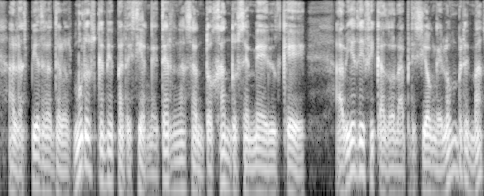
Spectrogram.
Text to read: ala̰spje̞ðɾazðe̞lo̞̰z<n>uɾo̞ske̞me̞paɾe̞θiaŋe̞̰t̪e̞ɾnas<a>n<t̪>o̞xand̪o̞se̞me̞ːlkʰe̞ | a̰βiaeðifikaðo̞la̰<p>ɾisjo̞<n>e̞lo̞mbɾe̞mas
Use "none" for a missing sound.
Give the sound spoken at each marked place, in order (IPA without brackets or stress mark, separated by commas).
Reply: m, a, t̪, p, ŋ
